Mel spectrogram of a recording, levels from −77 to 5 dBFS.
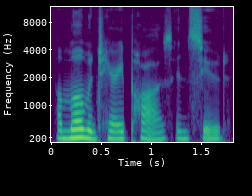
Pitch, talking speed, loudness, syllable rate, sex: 180 Hz, 130 wpm, -19 LUFS, 5.4 syllables/s, female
